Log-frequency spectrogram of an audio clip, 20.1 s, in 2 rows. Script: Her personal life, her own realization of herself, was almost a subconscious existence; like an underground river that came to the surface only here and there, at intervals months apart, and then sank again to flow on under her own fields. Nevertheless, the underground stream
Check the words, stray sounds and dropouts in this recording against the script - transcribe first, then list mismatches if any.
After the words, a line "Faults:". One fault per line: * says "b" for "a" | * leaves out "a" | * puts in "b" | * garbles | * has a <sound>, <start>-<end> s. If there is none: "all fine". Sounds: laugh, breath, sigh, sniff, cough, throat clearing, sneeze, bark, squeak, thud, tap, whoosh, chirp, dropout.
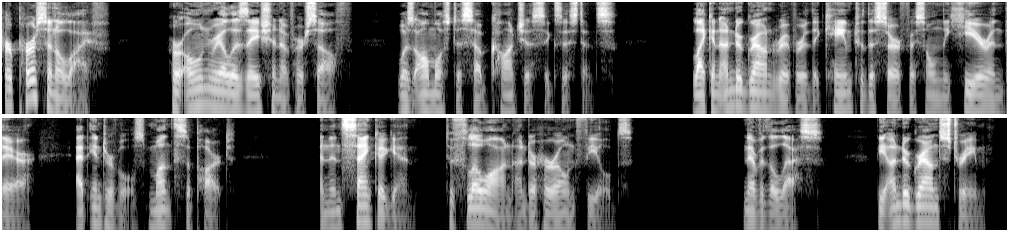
Her personal life, her own realization of herself, was almost a subconscious existence; like an underground river that came to the surface only here and there, at intervals months apart, and then sank again to flow on under her own fields. Nevertheless, the underground stream
Faults:
all fine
